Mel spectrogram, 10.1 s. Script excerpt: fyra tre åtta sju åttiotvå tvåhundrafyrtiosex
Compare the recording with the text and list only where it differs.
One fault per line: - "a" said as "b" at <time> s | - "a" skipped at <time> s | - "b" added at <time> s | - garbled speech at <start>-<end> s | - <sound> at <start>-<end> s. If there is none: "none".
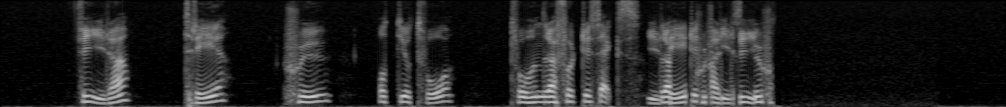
- "åtta" skipped at 2.2 s
- garbled speech at 6.5-7.8 s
